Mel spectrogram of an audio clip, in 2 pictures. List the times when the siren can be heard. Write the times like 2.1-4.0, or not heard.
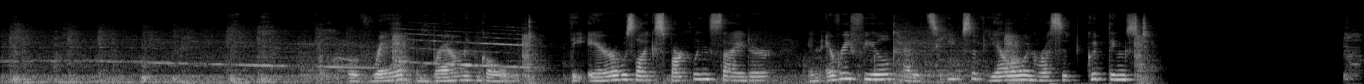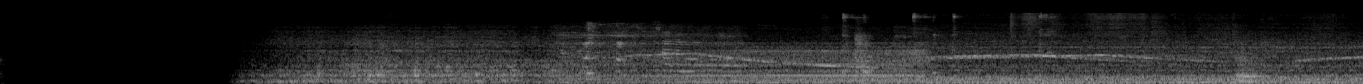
0.0-5.5, 19.8-27.2.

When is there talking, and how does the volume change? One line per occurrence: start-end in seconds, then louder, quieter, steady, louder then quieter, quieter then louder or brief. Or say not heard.
3.5-11.5 steady.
